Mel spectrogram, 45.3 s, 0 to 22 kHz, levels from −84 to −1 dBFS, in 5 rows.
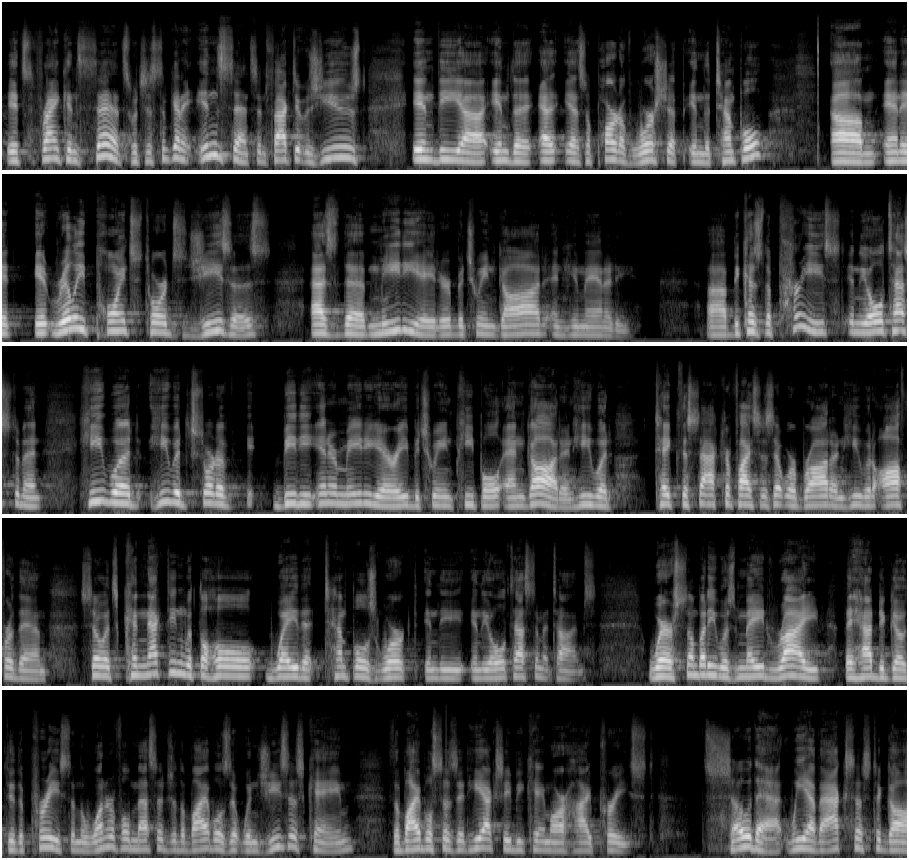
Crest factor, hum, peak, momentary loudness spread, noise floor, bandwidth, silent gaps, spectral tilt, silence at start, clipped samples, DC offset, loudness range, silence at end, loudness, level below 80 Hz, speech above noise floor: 20 dB; none; -6 dBFS; 12 LU; -65 dBFS; 14 kHz; none; -6 dB/octave; 0.05 s; under 0.1%; under 0.1%; 6 LU; 0 s; -26 LUFS; -68 dBFS; 39 dB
